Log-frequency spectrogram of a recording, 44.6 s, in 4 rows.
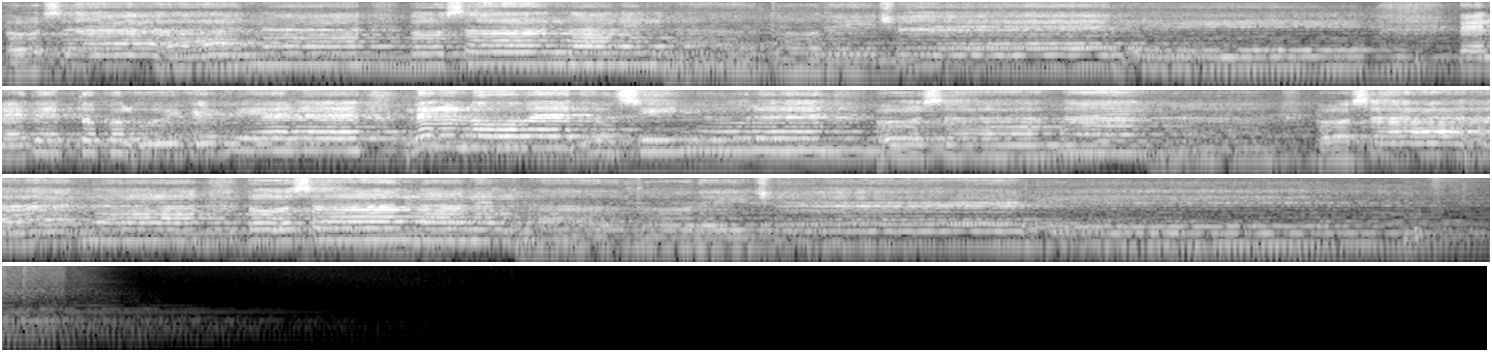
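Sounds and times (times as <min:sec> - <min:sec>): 
contralto voices singing: 0:00.0 - 0:34.0.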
